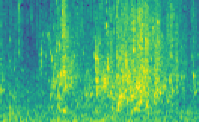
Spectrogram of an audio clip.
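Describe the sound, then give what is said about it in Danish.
Soft splashing and trickling water for about two seconds, a hand scooping up a handful of water from a shallow pool and water dribbling back down, with no talking. “Men nede i vandet her, jeg kan lige prøve at tage en håndfuld op.”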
